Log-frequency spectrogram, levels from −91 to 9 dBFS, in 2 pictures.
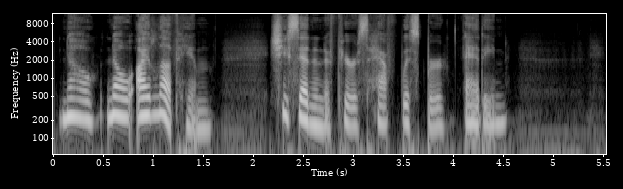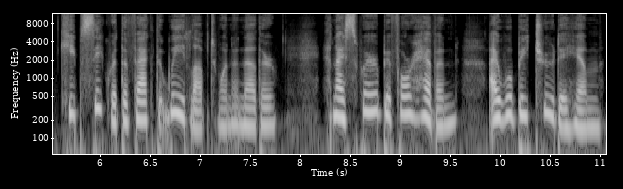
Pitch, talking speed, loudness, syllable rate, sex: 195 Hz, 180 wpm, -21 LUFS, 5.3 syllables/s, female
